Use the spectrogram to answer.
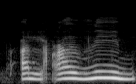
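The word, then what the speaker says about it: al-ʻAẓīm: Selanjutnya, yang ketiga adalah al-azim. Al-azim ini bacanya al-azim, ya, teman-teman, bukan pakai zat, bukan pakai zai, tapi pakai dha. Al-azim.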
